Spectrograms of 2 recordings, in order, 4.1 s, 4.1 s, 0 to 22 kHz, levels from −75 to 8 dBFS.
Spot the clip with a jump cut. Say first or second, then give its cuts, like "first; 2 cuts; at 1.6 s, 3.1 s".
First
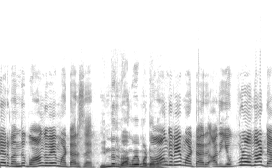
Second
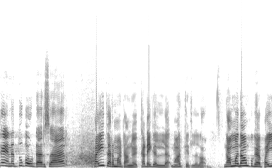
second; 1 cut; at 1.2 s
